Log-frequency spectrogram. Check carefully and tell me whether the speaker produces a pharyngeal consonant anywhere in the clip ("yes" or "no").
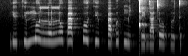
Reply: no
